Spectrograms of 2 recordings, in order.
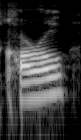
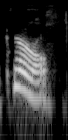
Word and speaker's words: Karol: whose name is Carl, but it's spelled Karol. I grew up with a guy that worked with my dad whose name is Carol. So I see the name and I go, Carol. It's Carl.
